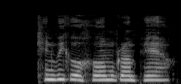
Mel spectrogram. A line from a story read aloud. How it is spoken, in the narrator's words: Sophie begged, feeling tired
